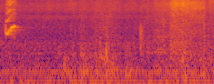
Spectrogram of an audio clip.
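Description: A tiny puppy playing with a toy: one short, high squeak that rises in pitch at the start, then soft scuffling and a brief rustle of fabric near the end.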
